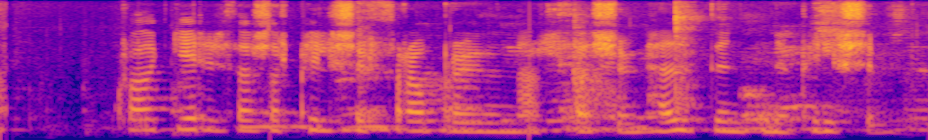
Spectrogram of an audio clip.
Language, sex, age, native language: Icelandic, female, 15, Icelandic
